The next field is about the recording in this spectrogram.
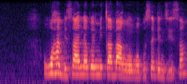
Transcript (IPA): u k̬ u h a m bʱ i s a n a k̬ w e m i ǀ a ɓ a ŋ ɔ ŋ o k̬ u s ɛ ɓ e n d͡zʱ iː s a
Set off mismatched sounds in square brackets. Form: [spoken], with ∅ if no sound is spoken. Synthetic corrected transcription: u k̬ u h a m bʱ i s a n a k̬ w e m i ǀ a ɓ a ŋ ɔ ŋ o k̬ u s ɛ ɓ e n d͡zʱ iː s a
